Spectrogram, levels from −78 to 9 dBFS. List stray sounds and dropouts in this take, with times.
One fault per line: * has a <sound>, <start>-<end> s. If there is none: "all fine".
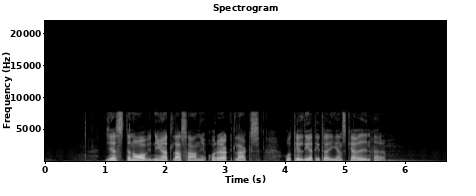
* has a dropout, 5.4-5.5 s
